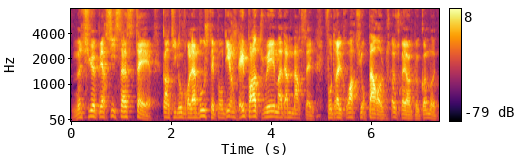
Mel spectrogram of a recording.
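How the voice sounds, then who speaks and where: An actor playing a sardonic, skeptical senior police inspector with a dry, mocking manner in a radio play. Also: male voice, fairly low pitch, normal speed, hardly any pauses, fairly bright tone, lightly acted. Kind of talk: French radio play acting.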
